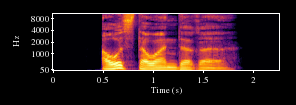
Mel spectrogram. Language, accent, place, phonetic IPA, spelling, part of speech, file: German, Germany, Berlin, [ˈaʊ̯sdaʊ̯ɐndəʁə], ausdauerndere, adjective, De-ausdauerndere.ogg
- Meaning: inflection of ausdauernd: 1. strong/mixed nominative/accusative feminine singular comparative degree 2. strong nominative/accusative plural comparative degree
